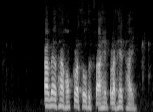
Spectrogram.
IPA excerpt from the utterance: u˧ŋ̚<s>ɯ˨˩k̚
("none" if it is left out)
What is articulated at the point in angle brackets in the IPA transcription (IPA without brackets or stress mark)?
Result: s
